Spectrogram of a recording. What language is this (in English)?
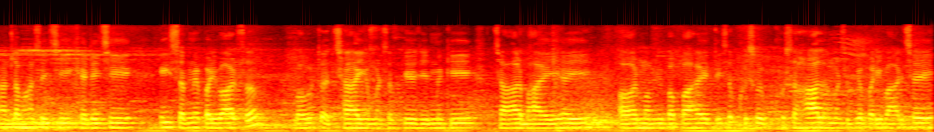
Maithili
